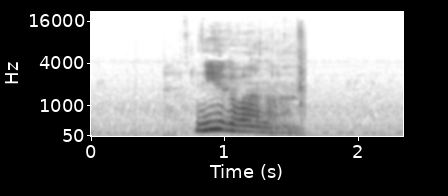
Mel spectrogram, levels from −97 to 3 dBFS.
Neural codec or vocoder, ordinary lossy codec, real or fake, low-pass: none; MP3, 96 kbps; real; 19.8 kHz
